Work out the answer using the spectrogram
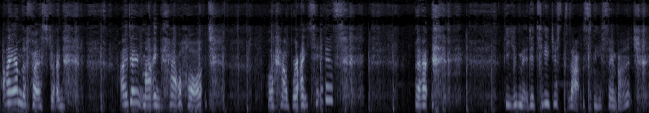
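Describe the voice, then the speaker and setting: Female vlogger, breathless while running, higher-pitched voice, unhurried broken phrases, faint outdoor noise. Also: lively intonation. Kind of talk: casual vlog talk to camera. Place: outdoors on the move. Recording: noisy outdoor running recording.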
